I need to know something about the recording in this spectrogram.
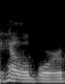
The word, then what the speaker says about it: hellebore: It is a hellebore, by the way, you pronounced it correctly.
